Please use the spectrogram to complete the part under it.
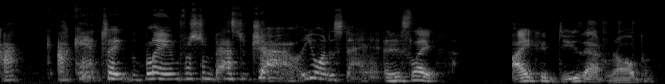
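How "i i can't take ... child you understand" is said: extreme, over-the-top preacher voice, very high-pitched. Imitating an actor's big, bad, loud acting in The Devil All the Time, in an over-the-top preacher voice. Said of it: "this beyond sort of preacher voice".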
